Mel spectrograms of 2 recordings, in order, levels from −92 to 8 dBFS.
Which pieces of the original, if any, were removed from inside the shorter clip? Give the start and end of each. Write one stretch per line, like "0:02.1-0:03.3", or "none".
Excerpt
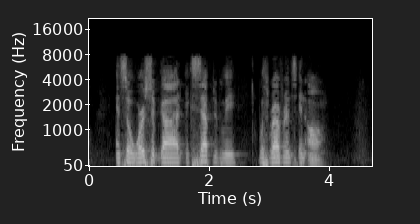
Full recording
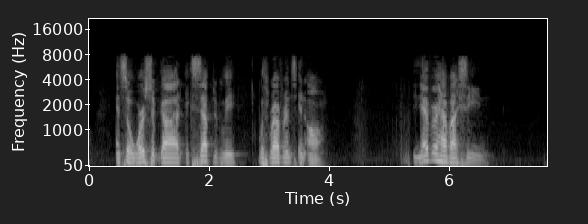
none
